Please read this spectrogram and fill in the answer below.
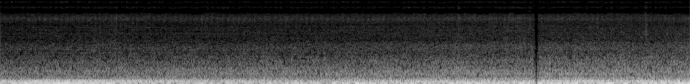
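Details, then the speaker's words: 1971 Dodge Charger Super Bee on its first night road test after 35 years laid up and 5 months of restoration; gauge reads hot but owner suspects it reads high: a deep, steady V8 rumble, even, no misfiring; normal running. "Sounds good, no misfiring."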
